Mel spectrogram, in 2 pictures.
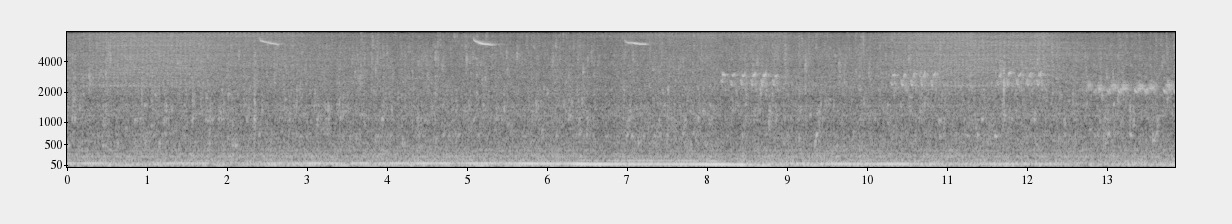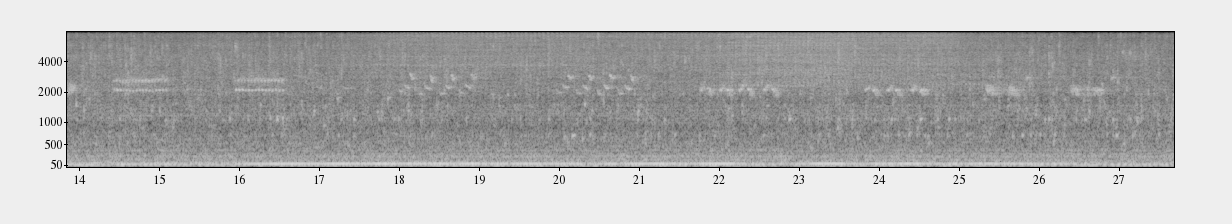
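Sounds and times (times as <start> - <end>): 
fountain water splashing: 0.0 - 27.6
birds chirping: 2.3 - 3.0, 5.0 - 5.5, 6.9 - 9.2, 10.1 - 15.2, 15.9 - 27.1.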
